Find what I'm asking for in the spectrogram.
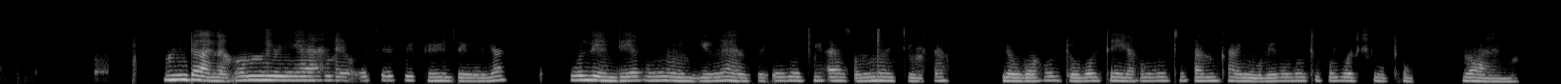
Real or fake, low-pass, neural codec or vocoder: fake; 5.4 kHz; codec, 16 kHz, 1 kbps, FreqCodec, smaller model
